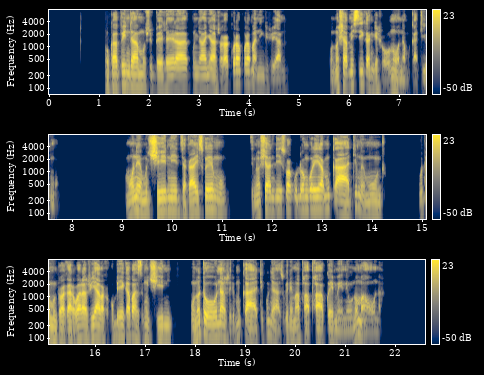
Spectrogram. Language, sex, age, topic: Ndau, female, 25-35, health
